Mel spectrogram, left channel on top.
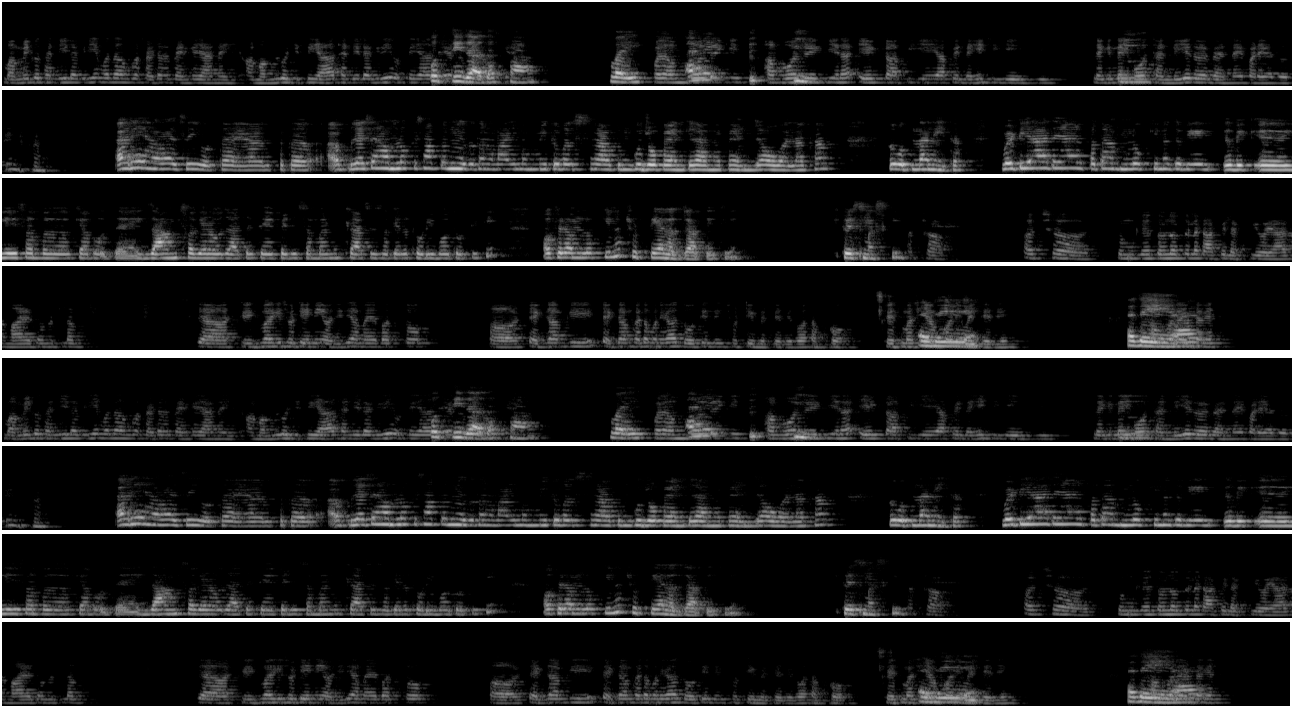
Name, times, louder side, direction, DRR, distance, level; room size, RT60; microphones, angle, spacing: voice 1, 0.0-4.5 4.8-5.1 6.5-10.5 10.9-13.3 35.0-35.2 36.0-36.7 37.0-39.5 40.6-42.9 43.6-47.1 47.5-48.8 50.2-50.8, left 2 dB, 60° left, 6 dB, 3.4 m, -40 dB
voice 2, 4.3-5.3 6.1-6.4 6.8-7.1 7.5-7.6 7.9-8.1 11.2-11.5 14.0-21.5 21.8-22.5 22.9-33.2 34.2-34.8 47.9-48.5 50.0-50.7, left 4 dB, 75° left, 7 dB, 1.1 m, -27 dB
20.0 x 6.9 x 6.1 m, 0.38 s
head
